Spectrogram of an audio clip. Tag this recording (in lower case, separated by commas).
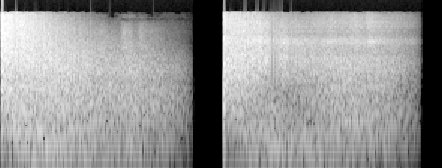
explosion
